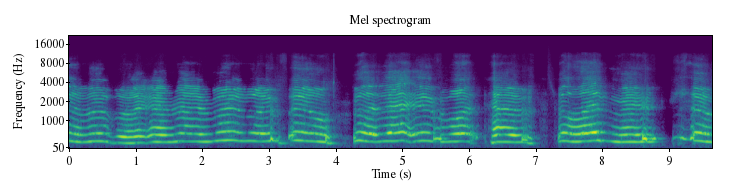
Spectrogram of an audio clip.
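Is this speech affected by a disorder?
Yes: traumatic brain injury.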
